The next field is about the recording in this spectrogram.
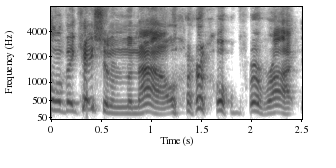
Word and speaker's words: Poirot: Hercule Poirot.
